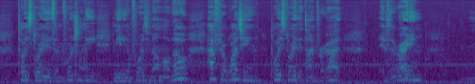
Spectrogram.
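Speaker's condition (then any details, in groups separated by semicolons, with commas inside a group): Cerebral palsy; wheelchair bound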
